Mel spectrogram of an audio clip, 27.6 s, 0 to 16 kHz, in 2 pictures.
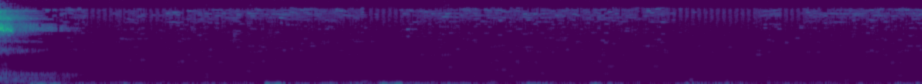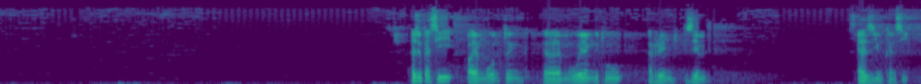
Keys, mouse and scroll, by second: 0.0 ctrl+z, 0.7 a, 1.0-4.5 right drag, 1.7 a, 3.2-5.2 drag, 5.0 a, 5.4-9.6 right drag, 6.4-7.4 drag, 7.4 a, 7.7 click, 9.6-10.7 middle drag, 10.8 middle click, 13.7 a, 14.2-16.2 right drag, 15.4-17.2 drag, 17.3-19.1 right drag, 18.0-20.0 drag, 20.0-23.1 middle drag, 23.1 Tab, 24.1 KP_7.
